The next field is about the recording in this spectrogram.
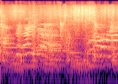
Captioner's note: audience shaking rattles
